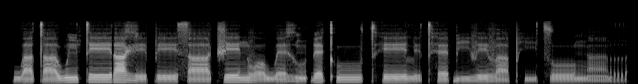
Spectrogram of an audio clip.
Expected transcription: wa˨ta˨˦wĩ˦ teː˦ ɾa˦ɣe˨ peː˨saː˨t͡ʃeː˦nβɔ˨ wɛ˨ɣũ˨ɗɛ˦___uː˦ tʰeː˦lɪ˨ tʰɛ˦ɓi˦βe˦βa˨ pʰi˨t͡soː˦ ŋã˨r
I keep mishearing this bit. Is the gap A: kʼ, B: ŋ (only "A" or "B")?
A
